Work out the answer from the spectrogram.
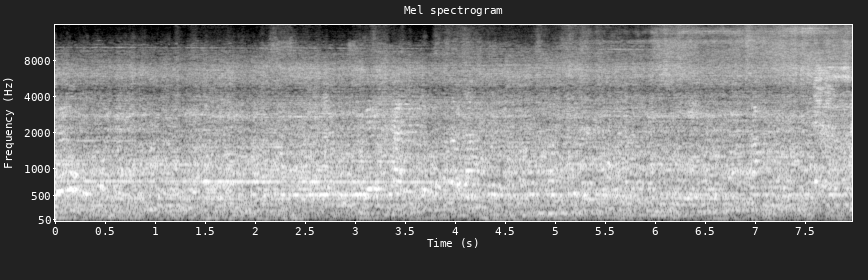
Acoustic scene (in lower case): subway train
